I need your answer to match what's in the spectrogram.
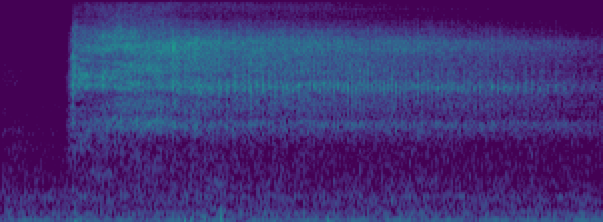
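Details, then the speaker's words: Abu Garcia baitcasting reel fitted with a Hawgtech ceramic bearing in a free-spool noise test, sudden loud high hiss fading over about four seconds; noticeably noisier than the stock and Boca bearings. "the uh hul Tech bearing got a lot more noise on it"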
